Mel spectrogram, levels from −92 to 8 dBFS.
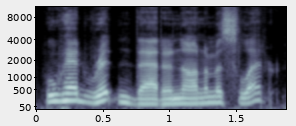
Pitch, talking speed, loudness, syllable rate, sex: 145 Hz, 190 wpm, -17 LUFS, 6.6 syllables/s, male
